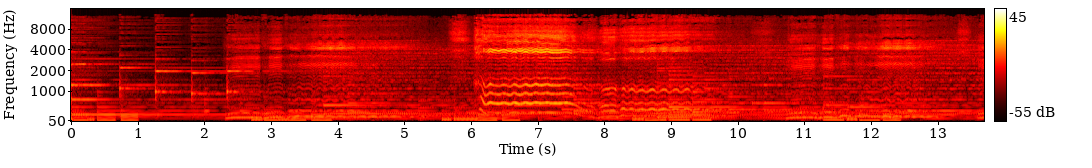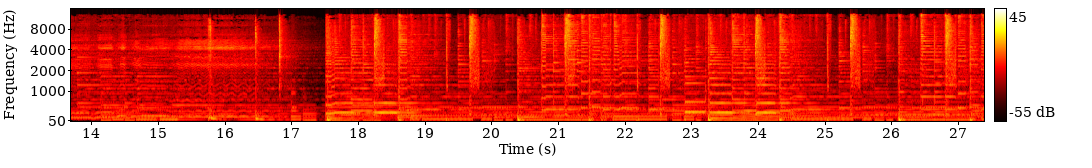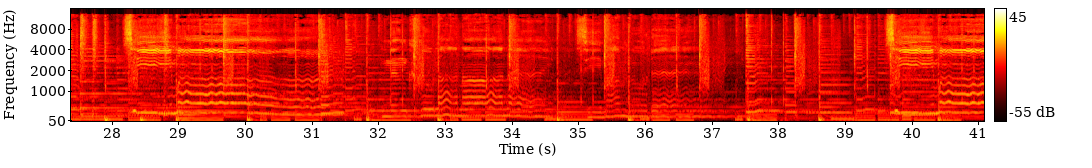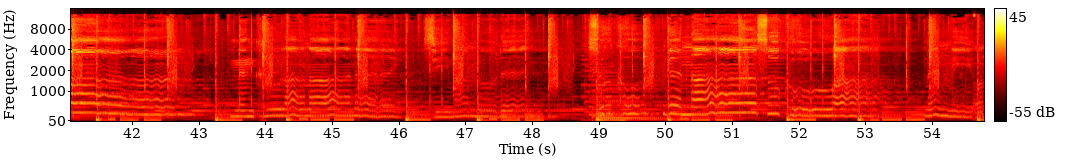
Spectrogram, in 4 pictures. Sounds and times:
Sad music: 0:00.0 - 0:54.7.

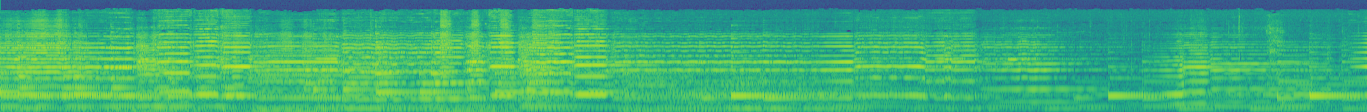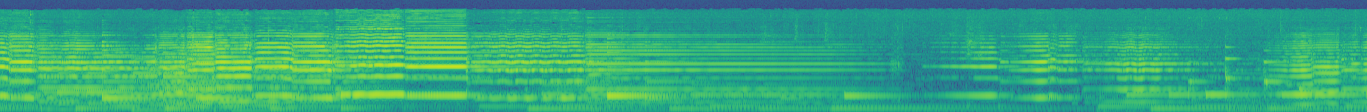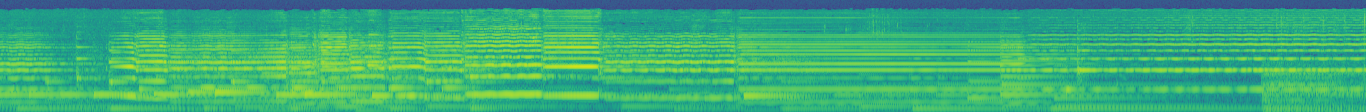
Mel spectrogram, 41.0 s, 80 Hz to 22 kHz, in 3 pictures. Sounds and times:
Pizzicato: 0:00.0 - 0:13.9.

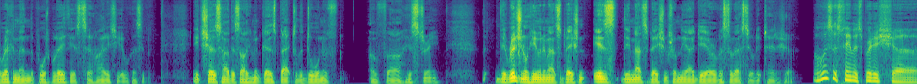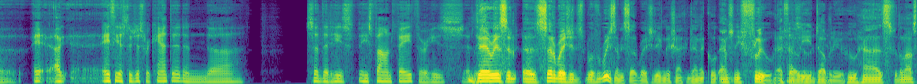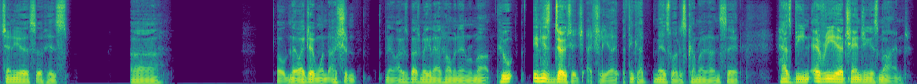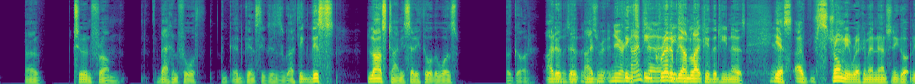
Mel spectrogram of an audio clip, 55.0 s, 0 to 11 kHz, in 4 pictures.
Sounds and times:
Speech: 0:00.0 - 0:02.2, 0:02.9 - 0:06.6, 0:07.3 - 0:17.5, 0:18.4 - 0:28.6, 0:29.5 - 0:30.0, 0:31.7 - 0:38.6, 0:39.2 - 0:48.2, 0:48.9 - 0:55.0.

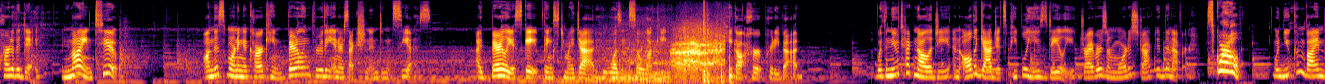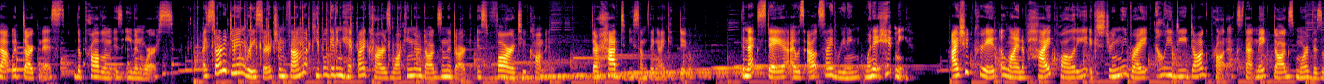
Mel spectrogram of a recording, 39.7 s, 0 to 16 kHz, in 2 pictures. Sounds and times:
Speech: 0:00.0 - 0:01.8, 0:03.1 - 0:06.4, 0:07.2 - 0:10.1, 0:10.9 - 0:12.0, 0:13.2 - 0:28.2, 0:28.8 - 0:30.3, 0:31.0 - 0:33.6, 0:34.2 - 0:39.7.

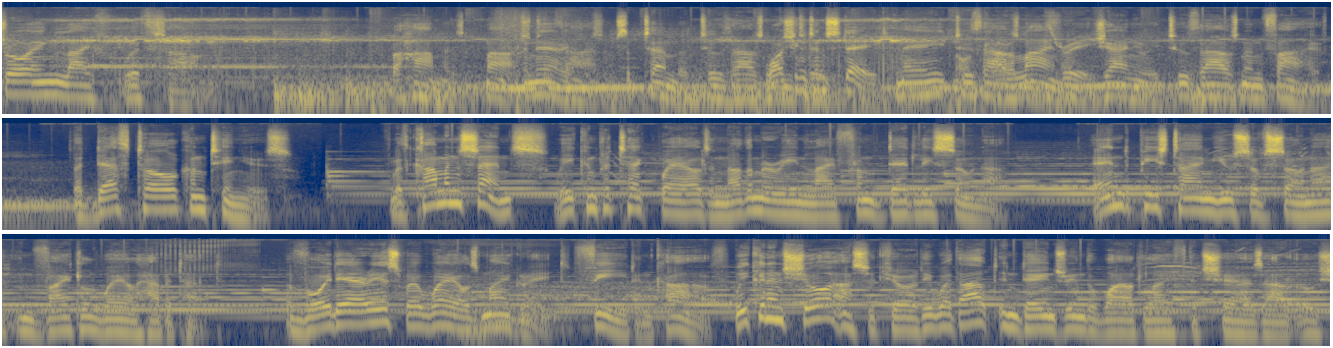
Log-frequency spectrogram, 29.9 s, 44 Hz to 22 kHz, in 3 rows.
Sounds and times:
Speech: 0:00.0 - 0:01.6, 0:02.9 - 0:12.2, 0:12.9 - 0:17.5, 0:18.2 - 0:29.8
Music: 0:00.0 - 0:11.1, 0:12.1 - 0:29.8.

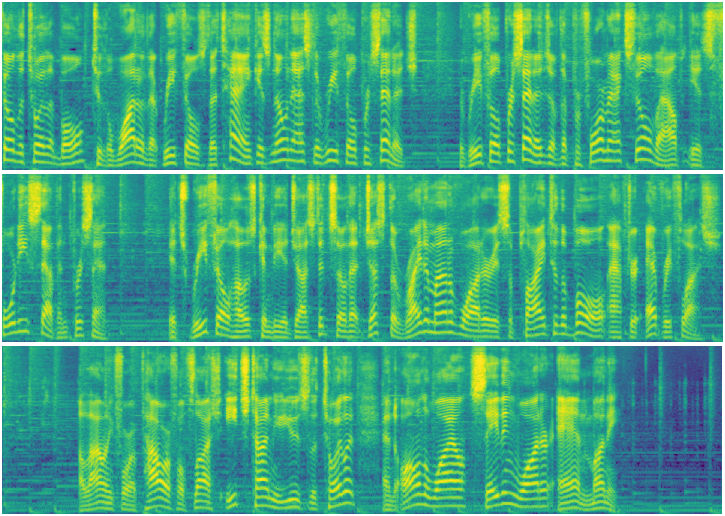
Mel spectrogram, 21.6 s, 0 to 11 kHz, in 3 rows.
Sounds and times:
Speech: 0:00.0 - 0:08.3, 0:08.9 - 0:14.4, 0:15.2 - 0:20.6
Music: 0:00.0 - 0:21.6.

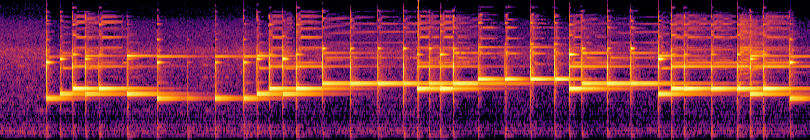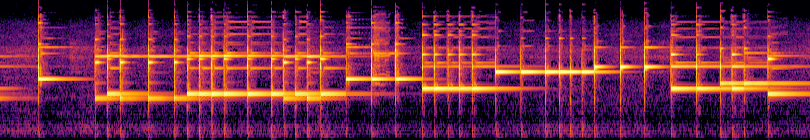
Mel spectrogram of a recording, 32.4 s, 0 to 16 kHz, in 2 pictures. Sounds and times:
Marimba, xylophone: 0:00.9 - 0:32.4.

